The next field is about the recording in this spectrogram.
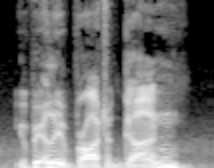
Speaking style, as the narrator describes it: Alexander chuckled

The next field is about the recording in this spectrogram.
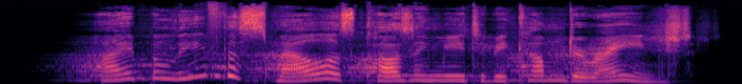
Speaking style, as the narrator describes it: Axe said calmly

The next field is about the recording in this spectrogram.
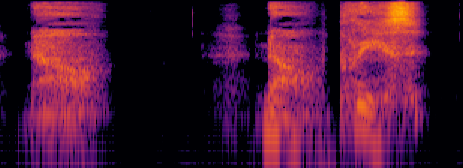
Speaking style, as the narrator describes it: she whispered

